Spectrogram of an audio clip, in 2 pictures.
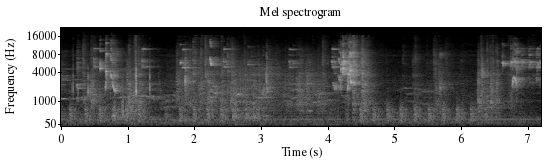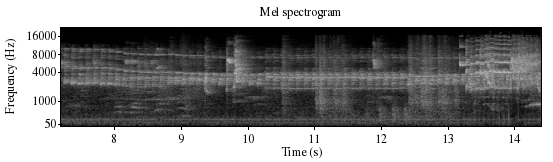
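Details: Lovebird in its long ngekek song: after scattered clicks and a human voice, a sustained, rapid buzzy trill with stacked high tones runs unbroken for about eight seconds, swelling louder toward the end.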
